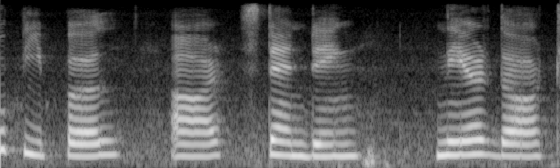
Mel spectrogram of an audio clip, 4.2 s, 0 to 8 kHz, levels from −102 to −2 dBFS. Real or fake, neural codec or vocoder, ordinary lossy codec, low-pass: fake; vocoder, 44.1 kHz, 80 mel bands, Vocos; none; 7.2 kHz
